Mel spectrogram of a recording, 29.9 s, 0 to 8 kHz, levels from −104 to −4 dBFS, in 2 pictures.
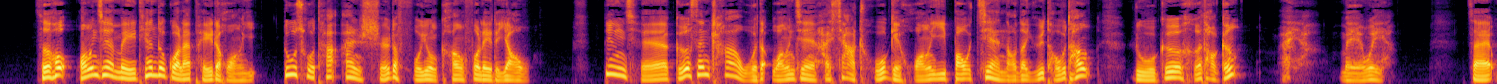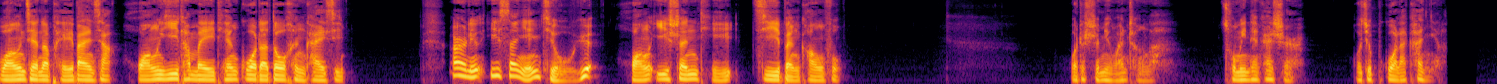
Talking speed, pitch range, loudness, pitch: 225 characters per minute, 100-135 Hz, -17 LUFS, 110 Hz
